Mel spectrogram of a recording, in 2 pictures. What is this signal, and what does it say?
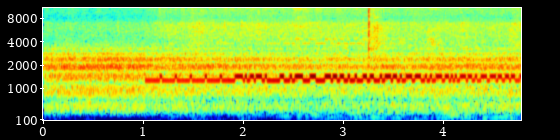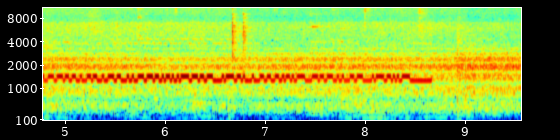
RTTY (50 baud, 170 Hz shift), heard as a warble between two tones, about 1350 Hz centre, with radio static, room echo and the noise of a restaurant. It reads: COM PUC ANAR A LA PLACA DE MEGUIDO NUMERO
